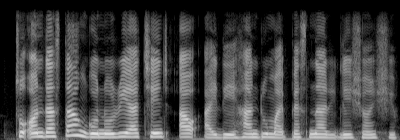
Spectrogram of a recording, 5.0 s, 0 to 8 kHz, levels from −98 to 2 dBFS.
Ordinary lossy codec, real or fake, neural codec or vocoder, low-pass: none; real; none; 7.2 kHz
